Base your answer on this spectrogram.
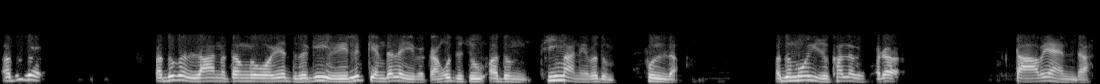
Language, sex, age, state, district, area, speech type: Manipuri, male, 18-30, Manipur, Kangpokpi, urban, conversation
